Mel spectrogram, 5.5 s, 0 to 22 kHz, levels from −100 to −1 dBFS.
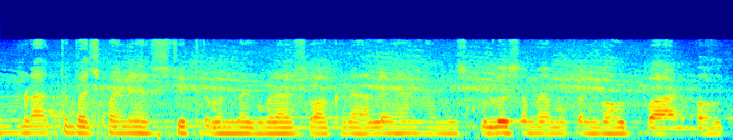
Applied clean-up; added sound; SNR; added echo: none; Train; 11 dB; none.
